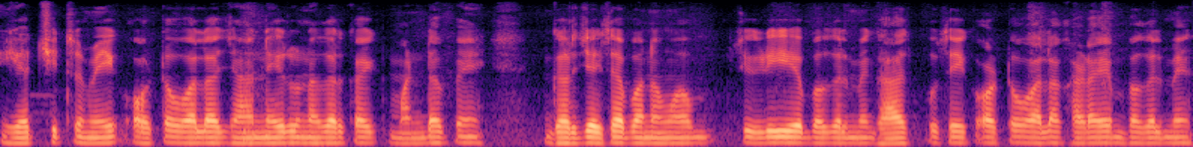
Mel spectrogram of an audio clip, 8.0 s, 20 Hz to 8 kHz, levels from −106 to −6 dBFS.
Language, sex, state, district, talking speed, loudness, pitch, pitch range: Hindi, male, Maharashtra, Chandrapur, 225 wpm, -26 LUFS, 110 Hz, 110-115 Hz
